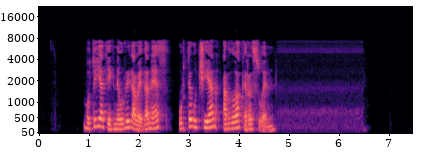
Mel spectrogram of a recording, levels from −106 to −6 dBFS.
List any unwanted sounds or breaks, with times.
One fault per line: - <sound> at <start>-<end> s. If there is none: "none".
none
